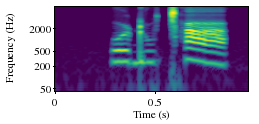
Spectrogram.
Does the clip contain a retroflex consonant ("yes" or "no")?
yes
